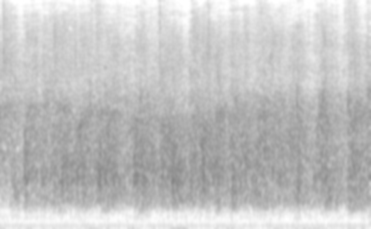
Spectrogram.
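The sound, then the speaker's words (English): A church audience applauds steadily after a baptism, a dense, even wash of many hands clapping that holds at a fairly loud level throughout, with no voices standing out. “Let us give her a round of applause.”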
